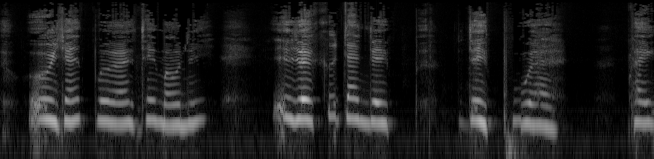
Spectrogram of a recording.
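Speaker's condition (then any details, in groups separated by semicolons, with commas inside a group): Cerebral palsy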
